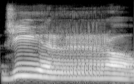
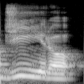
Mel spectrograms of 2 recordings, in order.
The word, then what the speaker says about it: giro: that d rolled right G ro would be incorrect in this word right it's not rolled its flipped so you have to say guardo yo Giro water dough yo Giro this ve o has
